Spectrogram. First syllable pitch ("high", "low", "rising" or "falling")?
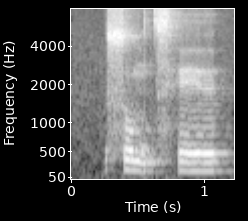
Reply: falling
